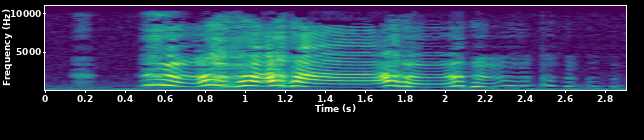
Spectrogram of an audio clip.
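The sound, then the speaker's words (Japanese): A woman sobs and whimpers in a long, wavering wail, her voice rising and falling with shaky breaths, fairly loud, with no words spoken. “泣いてんの？”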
